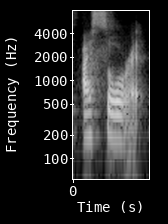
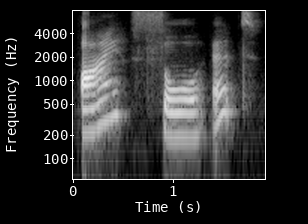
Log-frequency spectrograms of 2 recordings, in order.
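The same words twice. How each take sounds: First: An R sound links 'saw' to 'it'. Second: The words are said with no R between them.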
